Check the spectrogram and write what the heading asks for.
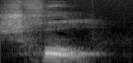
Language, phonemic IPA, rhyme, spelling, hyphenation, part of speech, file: Dutch, /sxoːl/, -oːl, school, school, noun / verb, Nl-school.ogg
- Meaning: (noun) a school, educational institution that provides education, whether combined with research or not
